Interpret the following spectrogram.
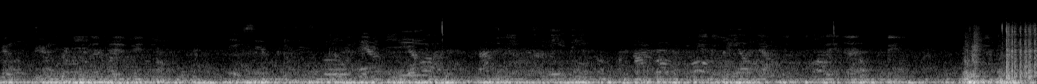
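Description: Steady low rumble of a bus's engine and tyres heard from inside the cabin while driving, with people talking in the background. A brief loud clatter comes near the end.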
